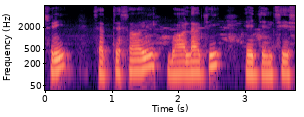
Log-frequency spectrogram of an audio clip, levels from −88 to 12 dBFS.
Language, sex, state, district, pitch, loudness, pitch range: Telugu, male, Andhra Pradesh, Sri Satya Sai, 120 Hz, -16 LUFS, 115-140 Hz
